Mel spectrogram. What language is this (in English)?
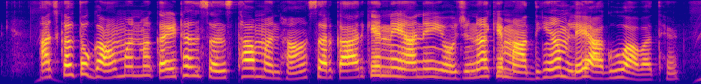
Chhattisgarhi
